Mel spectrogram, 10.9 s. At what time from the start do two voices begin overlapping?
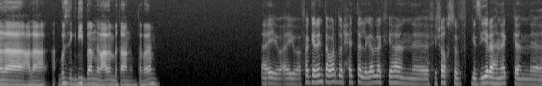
none

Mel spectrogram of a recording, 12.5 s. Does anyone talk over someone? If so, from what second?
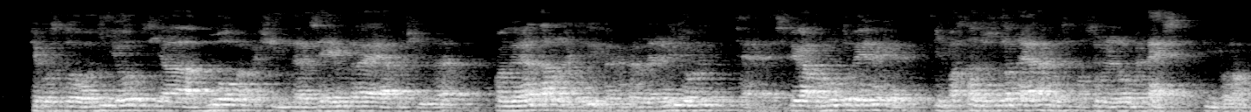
none

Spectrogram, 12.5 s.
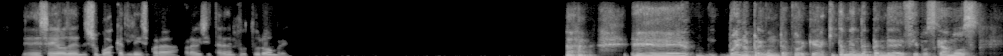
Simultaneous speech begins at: none

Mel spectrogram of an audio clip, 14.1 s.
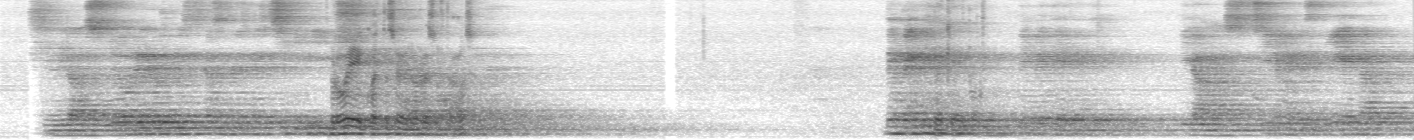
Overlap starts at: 3.3 s

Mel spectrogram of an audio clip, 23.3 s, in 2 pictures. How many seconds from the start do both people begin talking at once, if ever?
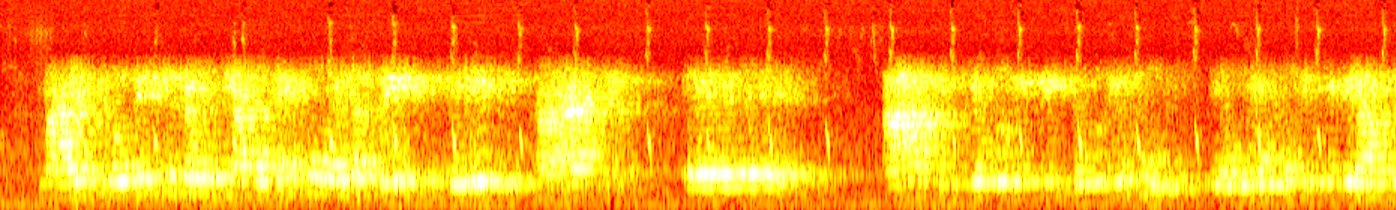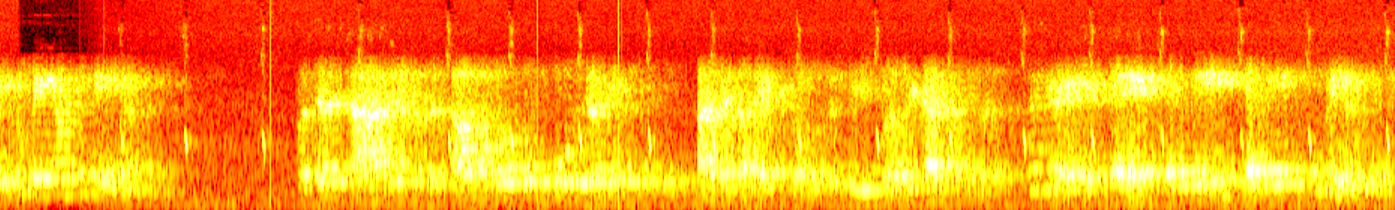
none

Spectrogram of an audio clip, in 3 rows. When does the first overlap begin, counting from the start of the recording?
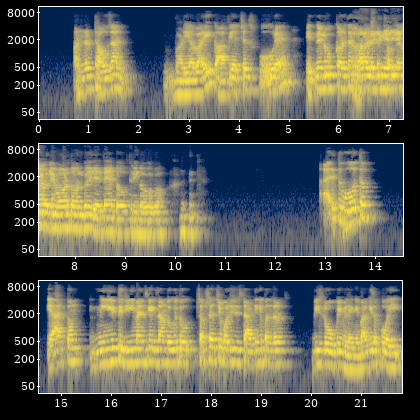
6.2 s

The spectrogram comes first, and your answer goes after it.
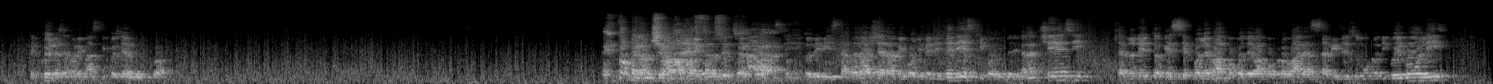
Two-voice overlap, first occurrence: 6.3 s

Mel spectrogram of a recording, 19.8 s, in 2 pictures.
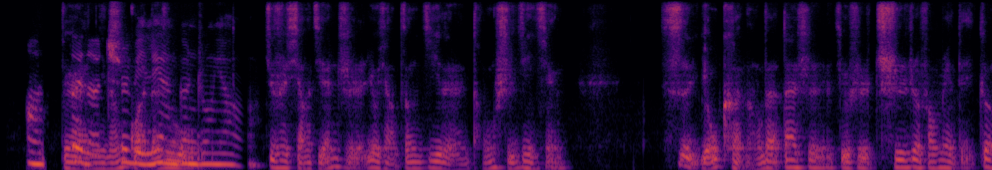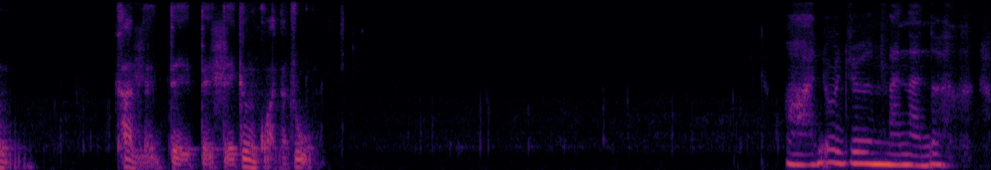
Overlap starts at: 0.7 s

